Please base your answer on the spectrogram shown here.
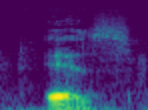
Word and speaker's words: as: Embora você veja aqui a letra S, mas a pronúncia é Z, então é as.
